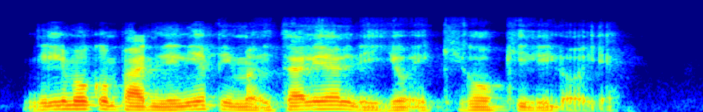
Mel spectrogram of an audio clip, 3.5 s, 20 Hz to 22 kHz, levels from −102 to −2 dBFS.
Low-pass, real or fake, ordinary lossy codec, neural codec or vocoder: 10.8 kHz; real; Opus, 16 kbps; none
